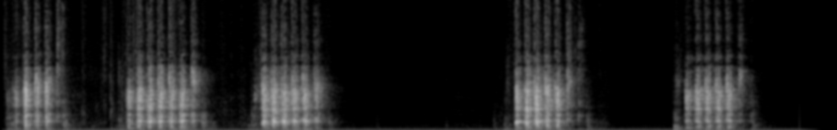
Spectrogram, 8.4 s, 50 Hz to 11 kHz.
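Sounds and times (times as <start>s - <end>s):
goats bleating: 0.1s - 3.3s, 5.1s - 5.9s, 6.8s - 7.6s.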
